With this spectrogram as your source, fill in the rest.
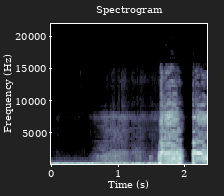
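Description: A single loud, close cough bursts out, then a second short cough follows after a brief pause, with a low hum beforehand.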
